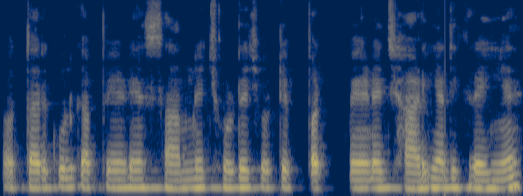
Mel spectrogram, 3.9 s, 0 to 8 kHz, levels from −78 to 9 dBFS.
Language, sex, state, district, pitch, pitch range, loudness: Hindi, male, Uttar Pradesh, Gorakhpur, 130 Hz, 130-135 Hz, -20 LUFS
